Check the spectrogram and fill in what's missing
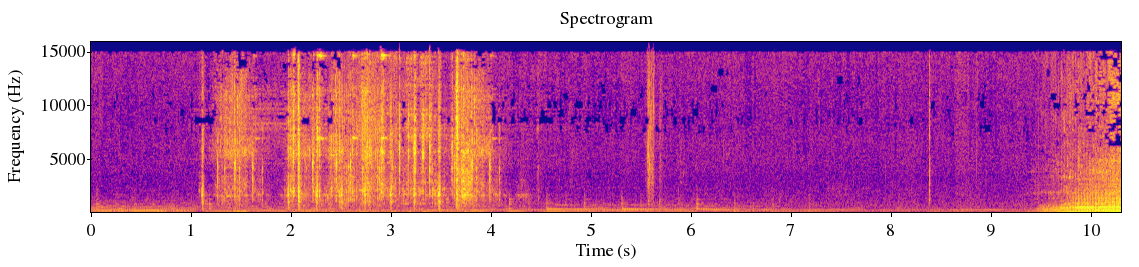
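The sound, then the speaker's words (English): A small outboard motor on a single-mast dinghy at a wooden dock is yanked with a few sharp pull-cord tugs, then settles into a steady, rattling mechanical drone, with a louder surge of noise at the very end. “He takes up the pull start cord.”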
